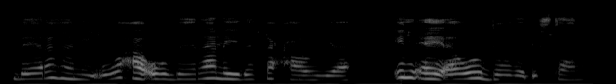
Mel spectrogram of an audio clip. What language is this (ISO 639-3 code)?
som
